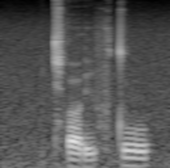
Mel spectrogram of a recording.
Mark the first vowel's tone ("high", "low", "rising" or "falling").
low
